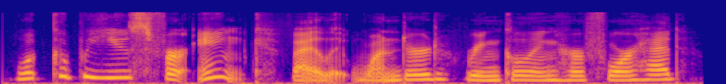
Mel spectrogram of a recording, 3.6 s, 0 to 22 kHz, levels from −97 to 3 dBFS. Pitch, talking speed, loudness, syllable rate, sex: 240 Hz, 180 wpm, -18 LUFS, 5.6 syllables/s, female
